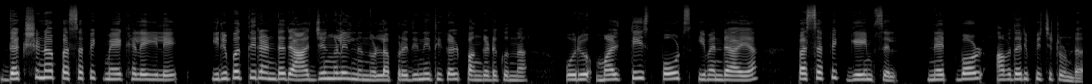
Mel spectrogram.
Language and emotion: Malayalam, neutral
